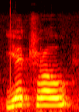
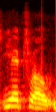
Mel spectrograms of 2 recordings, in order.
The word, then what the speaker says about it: Yitro: Number 17 is called Yetro, and it's spelled Y-I-T-R-O. It's Yetro. Let me spell it again. It's Y-I-T-R-O.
